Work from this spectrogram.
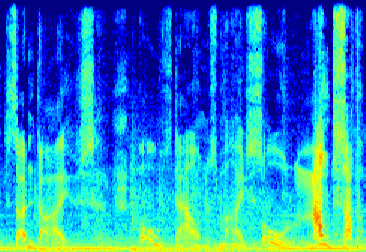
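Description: An actor playing a vengeful old one-legged whaling captain, grandiose and oratorical, in a theatrical audio drama. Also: male voice, medium pitch, huge pitch swings, drawn-out words, over music, exaggerated voice. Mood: bitter, anguished. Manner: grandiose, oratorical, brooding to thundering.

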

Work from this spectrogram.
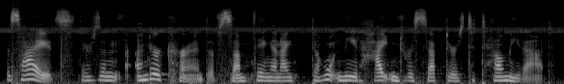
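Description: A woman's voice: lowish voice, lively intonation, moderate pace, darkish tone, slight background noise. A woman acting in a fiction podcast as a cocky, playful and fiercely supportive wife, with a casual, emphatic, teasing delivery. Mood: tender, firm.

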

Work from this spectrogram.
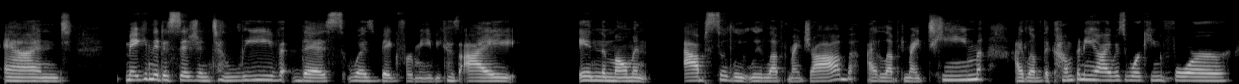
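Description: Slightly raspy, lower-voiced woman coach. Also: unhurried. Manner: earnest, heartfelt, excited. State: hoarse from allergies. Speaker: life coach and podcast host. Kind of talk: personal storytelling monologue.

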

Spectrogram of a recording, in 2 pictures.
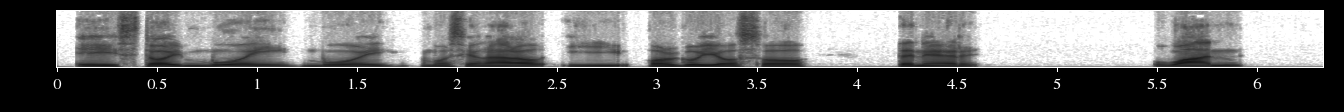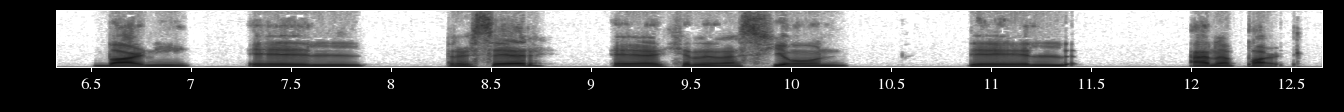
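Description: A man's voice: medium pitch, clean tone, no room sound, studio quality. A man from the United States with an American accent, a native English speaker hosting a casual podcast and speaking hesitantly, with frequent restarts and fillers. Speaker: podcast host.

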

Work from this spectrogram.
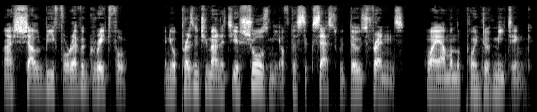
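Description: A man's voice: medium pitch, steady tone, brisk, a bit bright, dry recording, clean studio sound, close to an everyday voice. Man voicing a lonely, pleading creature. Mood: grateful. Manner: pleading, fervent old-fashioned speech. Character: lonely, pleading male creature, desperate for kindness.

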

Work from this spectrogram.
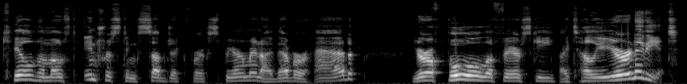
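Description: A man's voice: a little high, expressive, moderate pace, a bit bright, no echo. A man playing an obsessed, domineering mad scientist in an old-time radio horror play, with a theatrical, gloating manner. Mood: grandiose, scornful.

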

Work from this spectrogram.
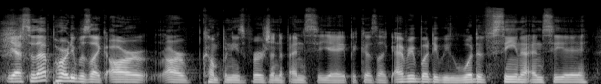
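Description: Stuffy, laid-back low-voiced man. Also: quick pace, no echo. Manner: relaxed, laid-back, hesitant with fillers. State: stuffy nose from allergies. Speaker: podcast co-host, coffee taster. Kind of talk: casual chat.

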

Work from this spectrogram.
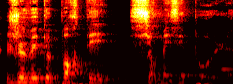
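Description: A man voicing a modest, gentle shepherd hero in a children's story, earnest and pleading. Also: high voice, animated, slow, soft background music, voice pushed up, heavily acted. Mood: tender.

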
